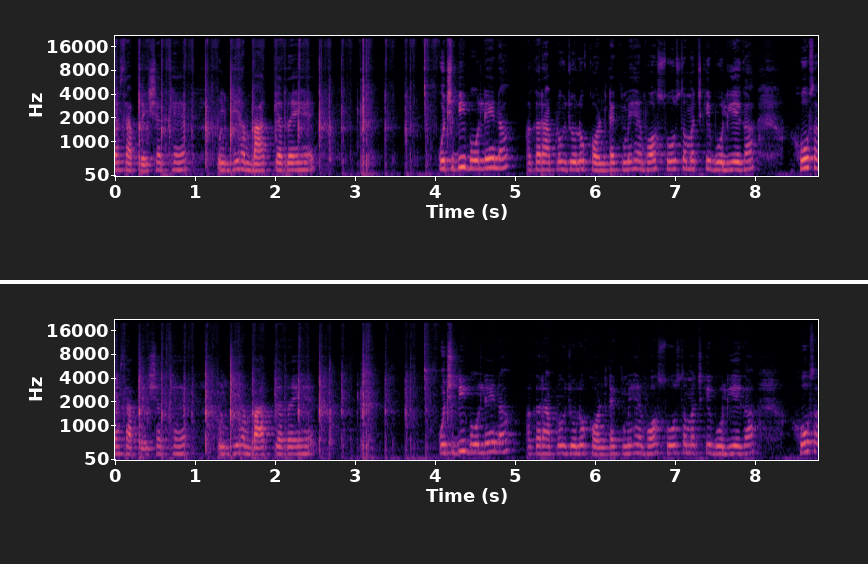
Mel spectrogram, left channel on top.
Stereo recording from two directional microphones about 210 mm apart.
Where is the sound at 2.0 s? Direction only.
40° left (ahead or behind).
